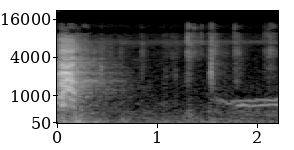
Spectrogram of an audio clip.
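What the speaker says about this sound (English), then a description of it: "We brought a rooster into the flock, as you can see back there" A rooster newly brought into a backyard flock with chickens sounds one loud squawk at the start, followed by soft, scattered clucks and faint bird sounds farther back.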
